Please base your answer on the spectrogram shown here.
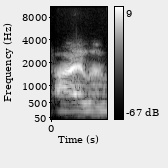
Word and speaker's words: island: english there's so many things like island where the s is silent as many many it's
